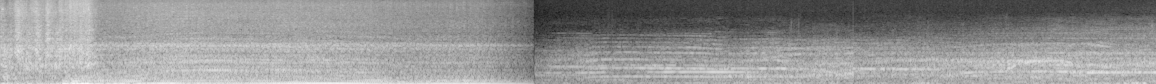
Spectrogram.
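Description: A car engine cranks, starts and revs loudly for about five seconds, then cuts off abruptly as music begins.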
